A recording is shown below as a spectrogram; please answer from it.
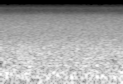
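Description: A Sri Lankan waterfall roars as a steady, dense, loud rush of falling water, continuous and close with no voices.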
